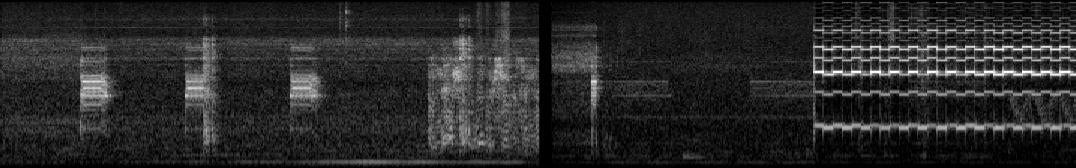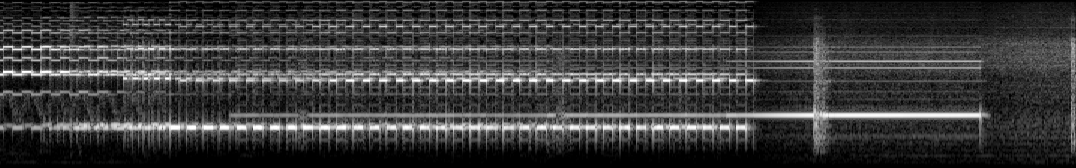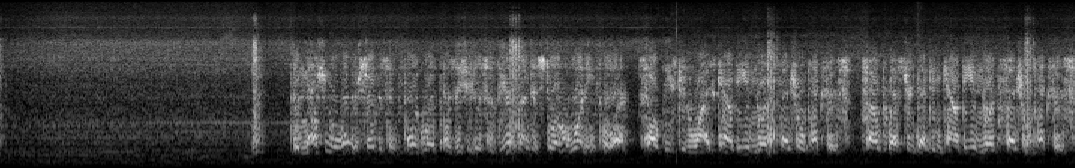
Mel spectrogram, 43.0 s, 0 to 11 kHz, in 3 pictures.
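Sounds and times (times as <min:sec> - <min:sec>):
steady warning alarm tone: 0:01.0 - 0:01.6, 0:02.4 - 0:09.0, 0:10.0 - 0:27.6.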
